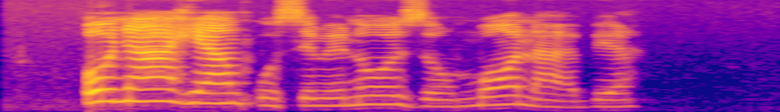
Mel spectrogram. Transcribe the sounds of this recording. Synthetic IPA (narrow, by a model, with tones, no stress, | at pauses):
o˦ɲe˦a˦ɦja˦ŋ̩˦kʷʊ˨se˨ɾe˨no˦zɔ˨ŋ͡m̩˨ɡ͡bɔ˦na˨a˨bja˦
